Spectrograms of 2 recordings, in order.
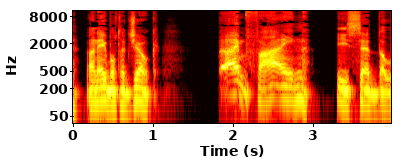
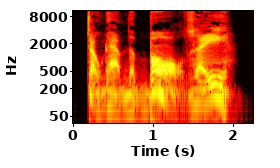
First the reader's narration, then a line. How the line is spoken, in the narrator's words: Corey sneered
